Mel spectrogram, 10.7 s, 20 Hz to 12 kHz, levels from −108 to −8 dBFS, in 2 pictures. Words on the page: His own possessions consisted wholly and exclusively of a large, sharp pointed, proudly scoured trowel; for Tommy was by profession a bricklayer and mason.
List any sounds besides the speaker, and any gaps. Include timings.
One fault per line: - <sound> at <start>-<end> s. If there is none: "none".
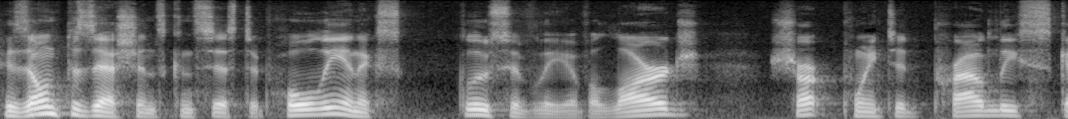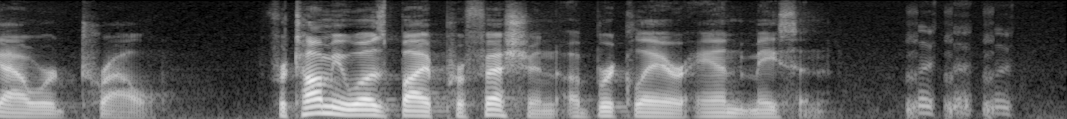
- laugh at 9.9-10.4 s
